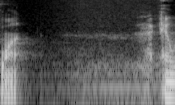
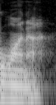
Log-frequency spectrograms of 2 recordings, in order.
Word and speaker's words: want to: So we don't pronounce the T and we say wanna, wanna. I just want to eat. Want to or want to, you can pronounce it wanta or wanna. Both pronunciations are correct.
